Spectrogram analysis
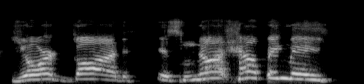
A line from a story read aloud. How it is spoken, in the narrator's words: She was having a particularly bad day, she screamed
